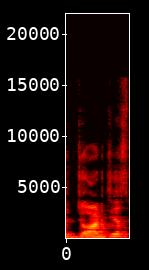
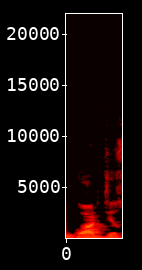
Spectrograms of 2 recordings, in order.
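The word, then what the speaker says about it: gorgeous: है, गॉर्जियस ठीक है, इसे जॉर्जियस बोलते हैं हम लोग, लेकिन ये एक्चुअल प्रोनाउंसिएशन गॉर्जियस होता है, ये करेक्ट है।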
